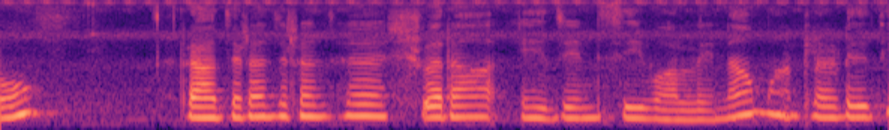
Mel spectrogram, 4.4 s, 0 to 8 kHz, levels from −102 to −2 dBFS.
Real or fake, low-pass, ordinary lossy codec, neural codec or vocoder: real; none; none; none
